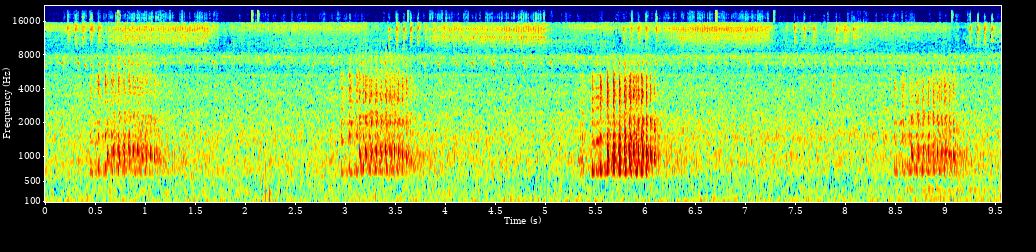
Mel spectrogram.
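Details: A pair of Sandhill Cranes near London, Ontario, Canada, on the afternoon of October 6, 2024, call loudly with four rolling, trumpeting rattles, each under a second, about every two and a half seconds, over a steady hiss.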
